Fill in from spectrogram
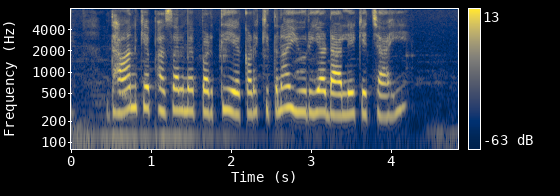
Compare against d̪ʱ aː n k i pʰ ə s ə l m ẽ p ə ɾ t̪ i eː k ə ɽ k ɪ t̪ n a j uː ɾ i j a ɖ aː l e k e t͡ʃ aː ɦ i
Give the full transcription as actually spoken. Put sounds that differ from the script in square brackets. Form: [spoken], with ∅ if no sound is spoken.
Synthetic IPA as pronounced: d̪ʱ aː n k [e] pʰ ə s ə l m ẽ p ə ɾ t̪ i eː k ə ɽ k ɪ t̪ n a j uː ɾ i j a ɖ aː l e k e t͡ʃ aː ɦ i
